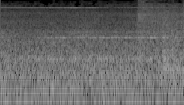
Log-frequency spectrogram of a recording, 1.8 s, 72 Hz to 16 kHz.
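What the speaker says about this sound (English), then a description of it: "Okay, this train's departing." Steady broadband rumble of a Siemens C651 metro train departing a station in Singapore, rolling along the track, with a faint high whine over the continuous roar.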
